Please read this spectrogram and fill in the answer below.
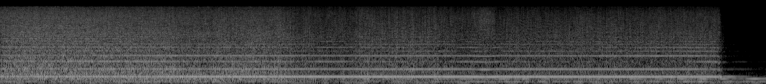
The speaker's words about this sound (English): Now, this is the Crosby whistle from the 1870s and 80s.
